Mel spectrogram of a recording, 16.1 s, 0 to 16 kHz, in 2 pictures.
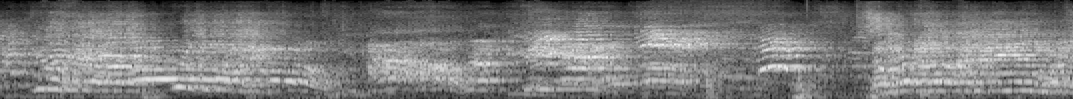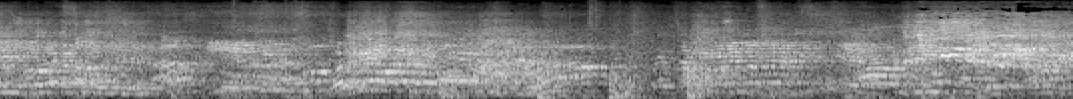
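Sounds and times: excited voices shouting: 0.0 - 7.6, 14.4 - 16.0.

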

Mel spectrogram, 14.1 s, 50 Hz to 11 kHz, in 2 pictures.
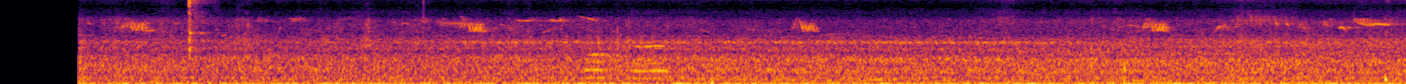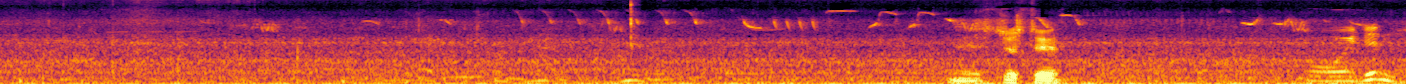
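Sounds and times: birds chirping: 0.4 - 14.0
faint low rumble: 0.4 - 14.0.

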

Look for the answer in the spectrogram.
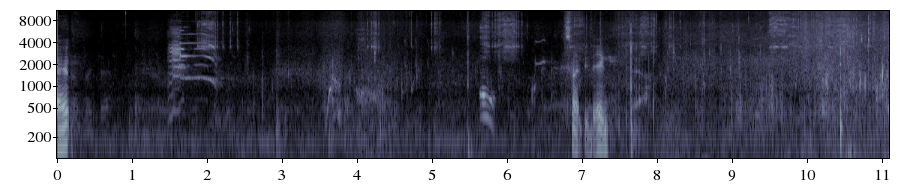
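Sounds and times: faint scattered clicks: 2.1 - 2.9.

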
